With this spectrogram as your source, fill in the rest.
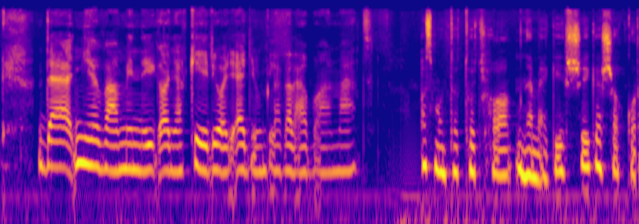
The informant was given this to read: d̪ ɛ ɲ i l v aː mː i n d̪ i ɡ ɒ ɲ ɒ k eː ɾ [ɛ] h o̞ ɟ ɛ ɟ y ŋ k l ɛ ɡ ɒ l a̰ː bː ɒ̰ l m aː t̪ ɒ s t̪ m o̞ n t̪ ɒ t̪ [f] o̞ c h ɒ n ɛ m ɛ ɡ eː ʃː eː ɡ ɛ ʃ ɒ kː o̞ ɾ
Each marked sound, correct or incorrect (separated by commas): incorrect, incorrect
